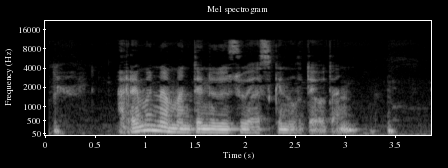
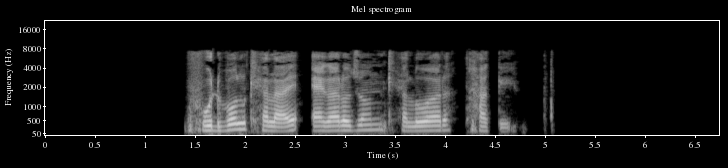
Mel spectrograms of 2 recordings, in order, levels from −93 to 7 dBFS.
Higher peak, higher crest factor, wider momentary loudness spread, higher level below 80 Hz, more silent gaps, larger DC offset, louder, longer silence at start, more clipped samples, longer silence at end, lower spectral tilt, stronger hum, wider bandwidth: second, -10 dBFS vs -2 dBFS; about the same, 16 dB vs 18 dB; first, 17 LU vs 12 LU; first, -52 dBFS vs -62 dBFS; second, none vs 2.57-2.65 s, 4.14-4.19 s, 4.47-4.52 s; neither; second, -24 LUFS vs -17 LUFS; second, 0.1 s vs 1.45 s; neither; second, 0.35 s vs 2.1 s; first, -7 dB/octave vs -4.5 dB/octave; neither; first, 11.5 kHz vs 8 kHz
